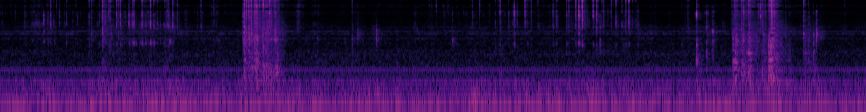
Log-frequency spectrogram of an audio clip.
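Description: A box-cutter blade cuts scored cubes off the surface of a solid, translucent pink, rectangular glycerin-type soap bar held in the hand. Soft, crisp crackles and scrapes are heard throughout, with brighter, louder bursts as pieces break away near the middle and end. A steady low hum sits underneath.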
